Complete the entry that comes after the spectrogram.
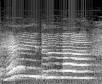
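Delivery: high, drawn-out sing-song hey; retold greeting. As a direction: lilt it high like a casual hello. Retold friendly greeting reply.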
